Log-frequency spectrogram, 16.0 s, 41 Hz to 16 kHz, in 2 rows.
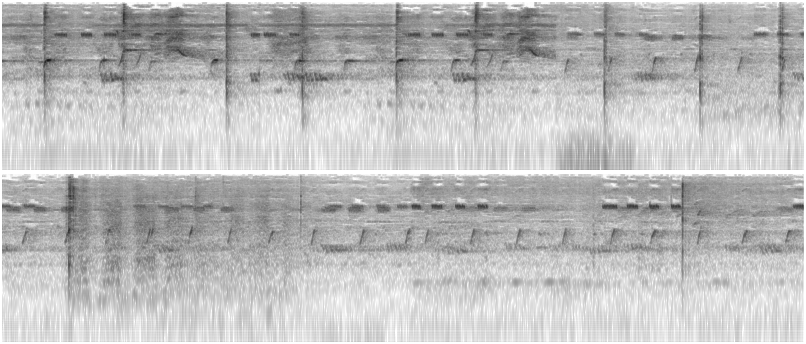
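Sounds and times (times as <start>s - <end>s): insects chirping: 0.0s - 16.0s
bird chirps and clicks: 0.2s - 8.9s, 11.0s - 16.0s.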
